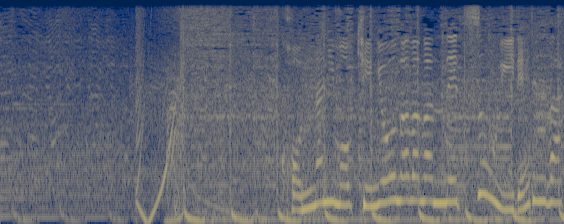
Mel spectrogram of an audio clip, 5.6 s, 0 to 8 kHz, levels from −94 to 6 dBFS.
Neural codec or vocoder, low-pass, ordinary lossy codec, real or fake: none; 7.2 kHz; none; real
